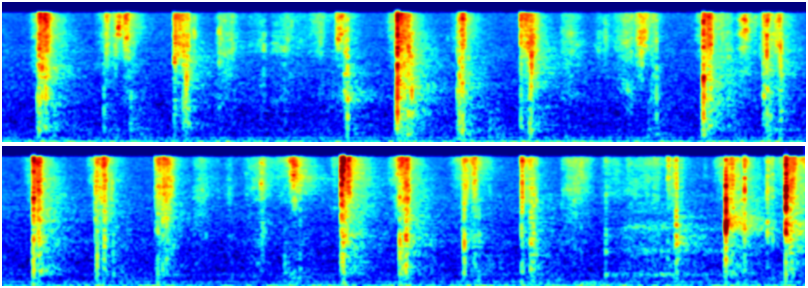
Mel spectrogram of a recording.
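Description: A deck of large tarot cards shuffled by hand, cards passed from one hand into the other: a quiet, irregular run of soft card clicks and slaps, several a second.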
